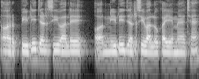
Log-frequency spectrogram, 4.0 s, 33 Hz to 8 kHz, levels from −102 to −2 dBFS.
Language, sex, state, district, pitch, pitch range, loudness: Hindi, male, Uttarakhand, Tehri Garhwal, 115 Hz, 110-115 Hz, -16 LUFS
